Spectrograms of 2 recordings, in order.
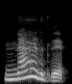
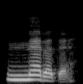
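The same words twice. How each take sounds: First: "Nerede" shortened to NER-de, middle e dropped; everyday spoken "Nerede", run together as nerde; spoken contracted form. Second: "nerede" in three full syllables, ne-re-de; careful spelled-out "nerede", middle e kept; as written. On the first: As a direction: say "Nerede" in two syllables, as NER-de. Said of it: "but we say nerede". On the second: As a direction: sound out every e in "nerede". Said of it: "we write it as nerede". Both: Shown as a demonstration.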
